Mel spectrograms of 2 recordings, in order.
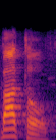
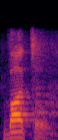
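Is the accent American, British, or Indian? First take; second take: Indian; British. First: It is said in an Indian accent. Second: It is said in a British accent.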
